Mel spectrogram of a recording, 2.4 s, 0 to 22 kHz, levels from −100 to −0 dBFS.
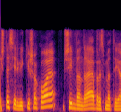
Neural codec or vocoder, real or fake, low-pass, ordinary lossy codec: codec, 16 kHz, 1 kbps, X-Codec, WavLM features, trained on Multilingual LibriSpeech; fake; 7.2 kHz; Opus, 64 kbps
